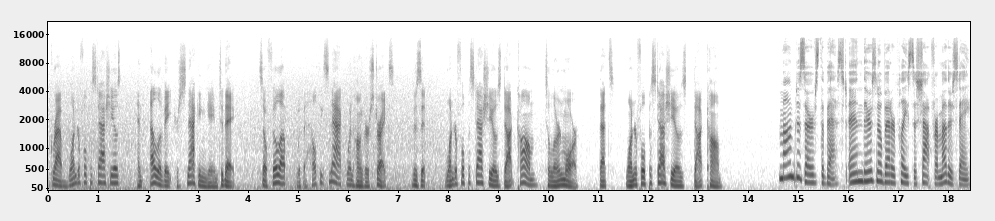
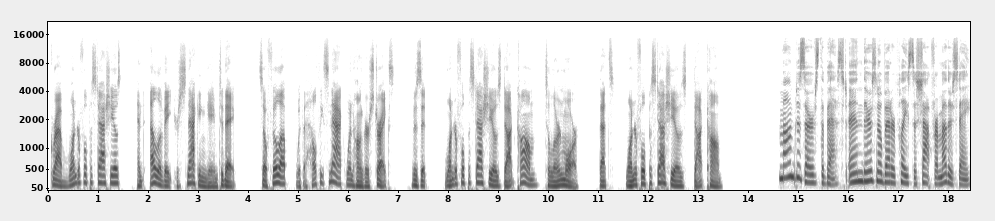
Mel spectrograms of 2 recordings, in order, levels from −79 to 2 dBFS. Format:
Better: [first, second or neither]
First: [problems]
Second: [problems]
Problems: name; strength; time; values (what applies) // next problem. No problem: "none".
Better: second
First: wind noise on the microphone; occasional gusts; 20 dB below the speech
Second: none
